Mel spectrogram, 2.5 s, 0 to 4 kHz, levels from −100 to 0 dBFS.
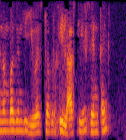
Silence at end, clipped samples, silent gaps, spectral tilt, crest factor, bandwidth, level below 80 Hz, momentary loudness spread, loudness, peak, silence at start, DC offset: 0.35 s; under 0.1%; none; -11.5 dB/octave; 20 dB; 4 kHz; -64 dBFS; 8 LU; -24 LUFS; -4 dBFS; 0 s; under 0.1%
